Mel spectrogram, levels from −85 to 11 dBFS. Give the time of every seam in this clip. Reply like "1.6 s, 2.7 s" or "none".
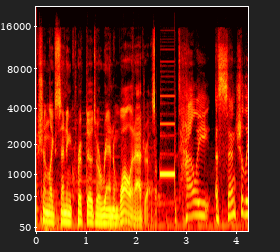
2.6 s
